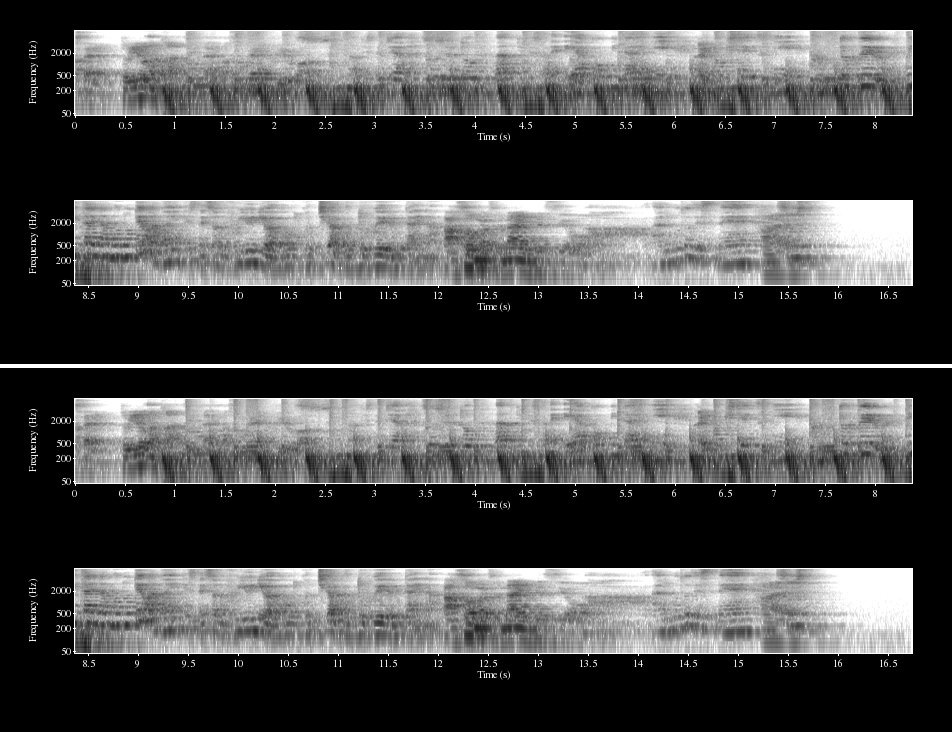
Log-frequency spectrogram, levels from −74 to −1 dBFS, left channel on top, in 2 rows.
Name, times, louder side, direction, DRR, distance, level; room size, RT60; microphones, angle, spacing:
voice 1, 0.0-2.4 6.2-6.4 12.1-13.7 15.2-15.6, equal, 15° right, -8 dB, 0.5 m, -25 dB
voice 2, 0.7-12.2 13.4-15.6, right 1 dB, 55° right, -6 dB, 0.9 m, -29 dB
sound 1, 0.9-8.5, right 1 dB, 75° right, 0.4 m, -20 dB
2.3 x 2.2 x 2.5 m, 0.96 s
head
